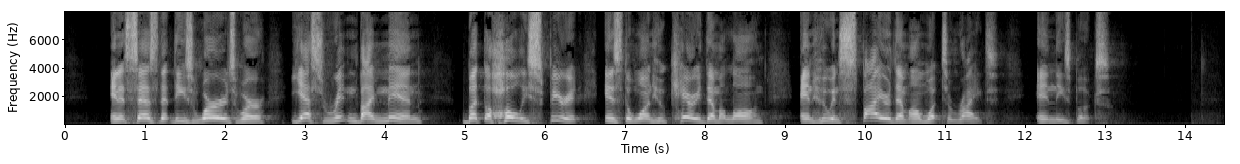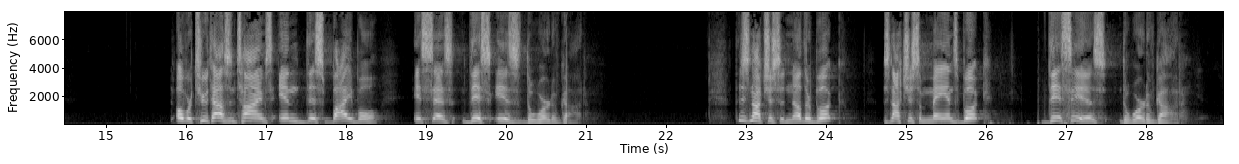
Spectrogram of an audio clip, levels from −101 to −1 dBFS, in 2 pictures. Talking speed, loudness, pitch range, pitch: 135 wpm, -29 LUFS, 185-235 Hz, 210 Hz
